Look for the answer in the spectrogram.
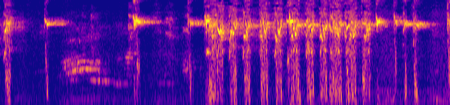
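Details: Pet lovebird giving a few thin whistles and squeaks, then breaking into loud, rapid, rasping chatter of high chirps for the last half.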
